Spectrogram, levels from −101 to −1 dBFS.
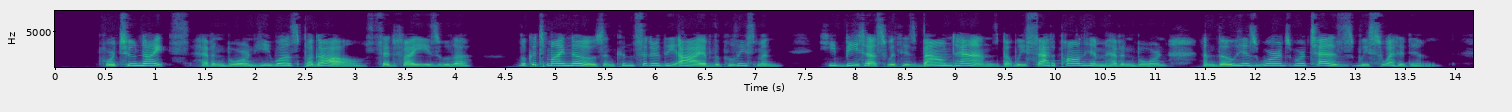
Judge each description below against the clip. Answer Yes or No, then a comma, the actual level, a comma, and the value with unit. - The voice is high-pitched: Yes, high, 210 Hz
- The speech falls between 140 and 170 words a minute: No, average, 190 wpm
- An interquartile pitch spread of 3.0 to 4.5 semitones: No, average, 4.9 semitones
